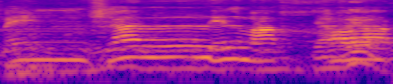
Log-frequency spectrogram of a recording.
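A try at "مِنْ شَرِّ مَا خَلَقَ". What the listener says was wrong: Ma-nya panjangin. Gini ya. Syar. Ah, syar. Min syarri ma khalaq. Itu 2 3.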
